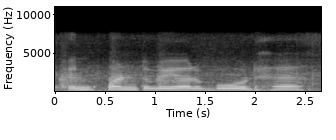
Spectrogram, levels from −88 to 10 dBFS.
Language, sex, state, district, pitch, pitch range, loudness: Hindi, female, Bihar, Patna, 220 Hz, 210-225 Hz, -15 LUFS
